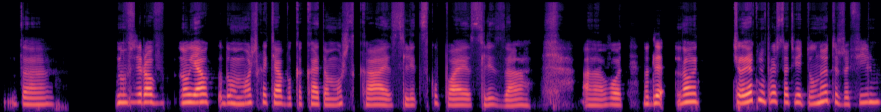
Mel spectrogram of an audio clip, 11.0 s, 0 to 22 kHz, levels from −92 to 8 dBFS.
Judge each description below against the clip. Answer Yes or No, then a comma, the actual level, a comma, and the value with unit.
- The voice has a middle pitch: No, high, 220 Hz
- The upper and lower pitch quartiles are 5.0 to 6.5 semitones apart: Yes, average, 5.3 semitones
